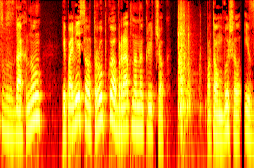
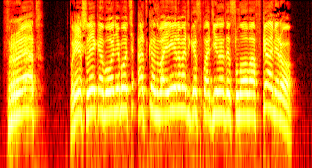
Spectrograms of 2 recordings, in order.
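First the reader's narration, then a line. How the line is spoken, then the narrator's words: Yell. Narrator (Russian): заорал он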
